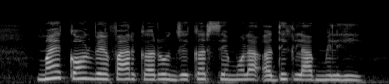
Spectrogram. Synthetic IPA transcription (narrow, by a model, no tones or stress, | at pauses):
mɛ̃ːkɔːnʋjəfaːɾkəɾːũd͡ʒeːkəɾsemoːlaʔɐd̪ʱɪklaːbmɪlɦiː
